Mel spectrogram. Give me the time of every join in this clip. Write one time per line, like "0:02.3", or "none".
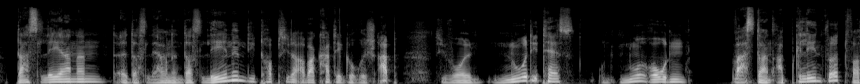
none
